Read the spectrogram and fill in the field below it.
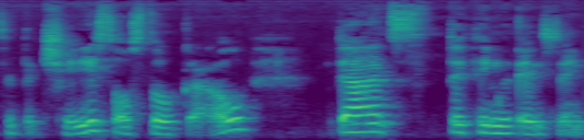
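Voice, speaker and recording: A woman with a medium-pitched, somewhat breathy voice speaks in an animated tone. Her pitch varies an ordinary amount. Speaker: tarot reader. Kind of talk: casual tarot reading monologue. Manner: fast.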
